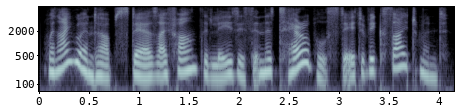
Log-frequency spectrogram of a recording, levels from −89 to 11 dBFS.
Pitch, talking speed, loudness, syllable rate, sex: 200 Hz, 215 wpm, -19 LUFS, 5.5 syllables/s, female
